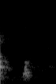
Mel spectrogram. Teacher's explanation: जुबान की जड़ ऊपर के मुकाबिल तालू के करीब जाएगी। कौन से तालू? तो ओनली नरम तालू। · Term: ऑफ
